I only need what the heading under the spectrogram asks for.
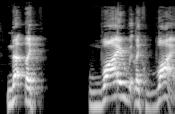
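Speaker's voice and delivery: mock, very slow, drawn-out, angry, exasperated disbelief. Retelling their own reaction to a scene in a movie: retelling own angry outburst. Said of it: "I was getting angry".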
